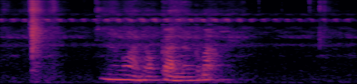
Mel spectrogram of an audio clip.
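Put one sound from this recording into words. An elderly woman speaks briefly and calmly, close by.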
